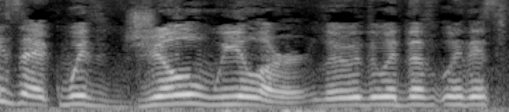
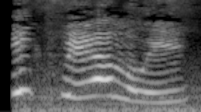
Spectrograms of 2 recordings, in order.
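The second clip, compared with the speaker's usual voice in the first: mocking emphasis; 10 semitones higher than usual. Shown as a demonstration.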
